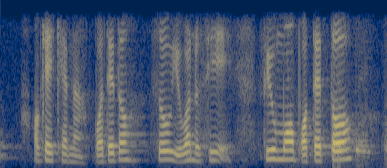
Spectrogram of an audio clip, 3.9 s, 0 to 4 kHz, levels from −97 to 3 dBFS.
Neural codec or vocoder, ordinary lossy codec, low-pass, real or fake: none; AAC, 32 kbps; 3.6 kHz; real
